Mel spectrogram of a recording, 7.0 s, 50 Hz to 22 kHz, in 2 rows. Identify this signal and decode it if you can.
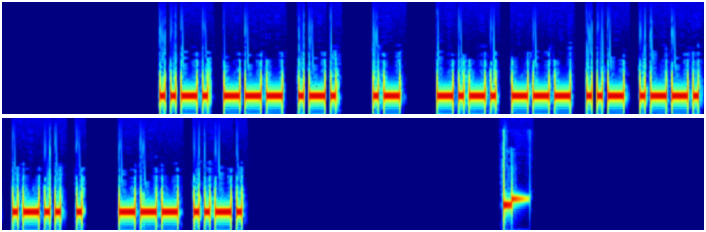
Morse code, heard as a keyed tone, about 44 wpm, 700 Hz. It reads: FOR A COUPLE OF
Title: Sets of 4 Words 45wpm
